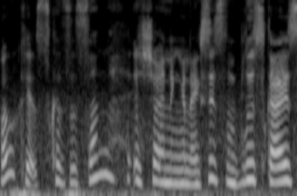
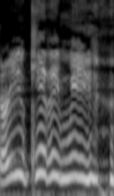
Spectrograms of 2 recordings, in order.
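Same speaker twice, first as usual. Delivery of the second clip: higher, louder mock outrage; mock indignant; 7 semitones higher, 6 dB louder than usual. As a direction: mom protesting she got nothing. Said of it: "She's like".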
